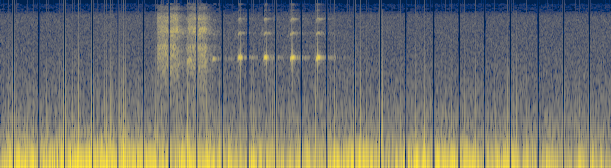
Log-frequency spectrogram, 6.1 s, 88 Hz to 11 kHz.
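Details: Booted eagle calling in the Sierra de Guadarrama on 2 July 2021 at 17:53, a brief run of about four clear, high whistled notes, roughly four per second, after a short rustling burst, over constant low wind rumble.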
